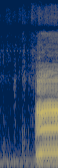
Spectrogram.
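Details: A cow breaks a quiet moment with the loud, rich start of a moo, apparently calling to its extended family.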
